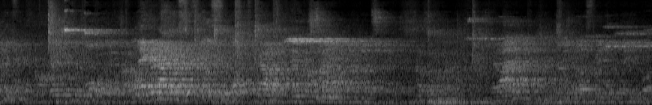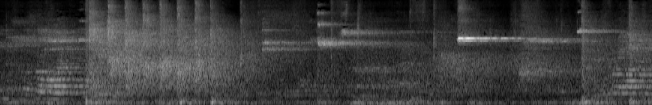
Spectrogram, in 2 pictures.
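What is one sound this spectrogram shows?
Young men talk and call out across a large echoing gym.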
